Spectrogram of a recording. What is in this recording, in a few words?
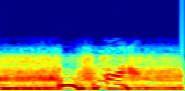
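damaged anti-aircraft mood high, speech English; War Thunder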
